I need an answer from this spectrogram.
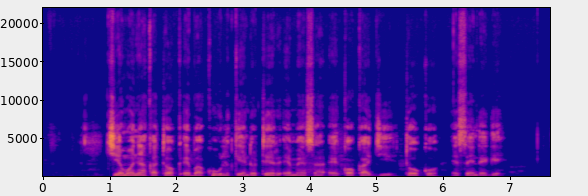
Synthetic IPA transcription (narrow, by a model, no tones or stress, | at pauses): t͡ʃiemɔɲakatɔkebakʰulkendoteɾemɛsaʔɛkɔkad͡ʒitoko | esendeɡɪ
